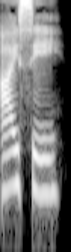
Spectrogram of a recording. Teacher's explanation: When you show understanding with I see, your tone drops slightly to show calmness.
